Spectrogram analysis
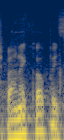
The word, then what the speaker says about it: spanakopita: We get the spinach pie triangles and spanakopita. Did I pronounce that right, George? Yes, spanakopita.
